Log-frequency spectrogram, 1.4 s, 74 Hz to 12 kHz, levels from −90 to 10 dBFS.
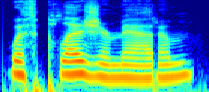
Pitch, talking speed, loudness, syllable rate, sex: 180 Hz, 130 wpm, -17 LUFS, 5.0 syllables/s, female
